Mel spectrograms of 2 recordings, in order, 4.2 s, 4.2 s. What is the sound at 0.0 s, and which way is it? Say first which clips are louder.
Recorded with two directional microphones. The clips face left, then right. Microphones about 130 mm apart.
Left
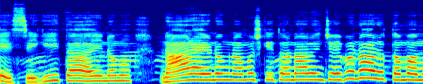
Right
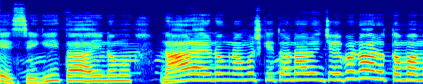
Speech: left 6 dB; 55° left (ahead or behind).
